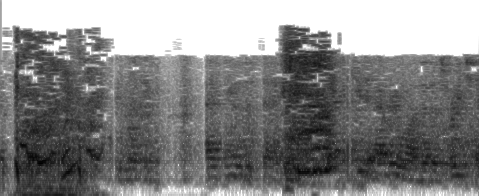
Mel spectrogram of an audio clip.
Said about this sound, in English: You okay? Yeah, I'm fine. I just just started coughing.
